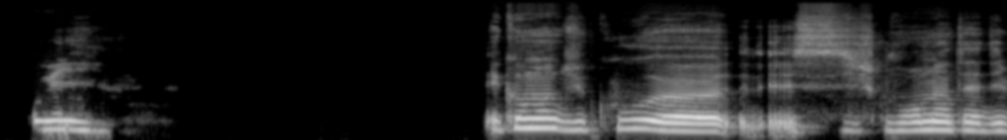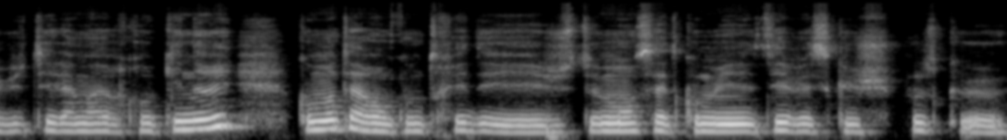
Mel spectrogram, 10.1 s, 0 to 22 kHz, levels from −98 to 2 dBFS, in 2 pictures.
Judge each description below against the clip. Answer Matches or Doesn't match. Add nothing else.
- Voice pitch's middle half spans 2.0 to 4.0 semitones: Matches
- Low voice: Doesn't match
